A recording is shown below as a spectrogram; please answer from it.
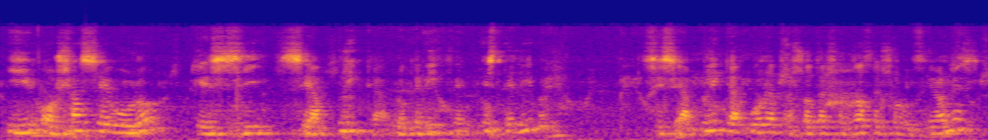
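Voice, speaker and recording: Middle-aged lecturer, mild Andalusian accent, earnest and chatty, distant mic in an echoey hall. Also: male voice, fairly high pitch, animated, moderate pace. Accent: mild Andalusian Spanish. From southern Spain. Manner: earnest, conversational lecturing with asides to the audience. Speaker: physician and university lecturer. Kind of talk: public lecture to parents. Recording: roomy hall, distant mic, faint background noise.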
